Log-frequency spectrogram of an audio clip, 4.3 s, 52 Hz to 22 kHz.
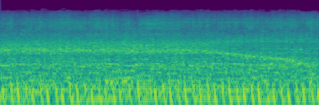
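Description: Death metal from a 1996 cassette recording: distorted guitars over fast drumming, with a high note sliding slowly down in pitch through these seconds.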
